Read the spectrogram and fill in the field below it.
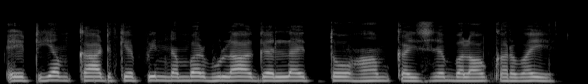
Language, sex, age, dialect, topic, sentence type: Magahi, male, 51-55, Central/Standard, banking, question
